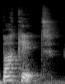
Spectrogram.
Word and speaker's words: Bucket: as the indelible missus hyacinth bucket bouquet bucket pronounced bouquet of course as Joseph has said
